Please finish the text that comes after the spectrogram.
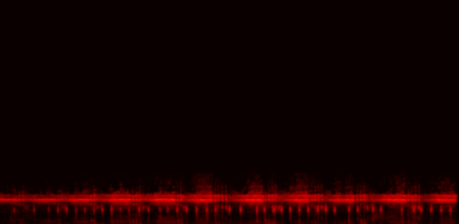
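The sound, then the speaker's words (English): A male and a female frog call together in a duet: a steady, piercing high-pitched trill runs throughout while a second voice adds fast, rhythmic tapping pulses, loud, with no talking. “So there are two frogs singing in that.”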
